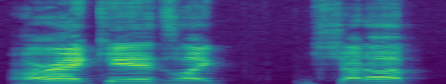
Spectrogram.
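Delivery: sarcastic brush-off.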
